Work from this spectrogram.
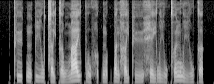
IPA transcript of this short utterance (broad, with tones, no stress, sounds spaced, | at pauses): pʰ yː˥ k̚ ɪ˨˥ ŋ p iː˥ w t͡s ɐ˧ j k ɐ˧ w m aː˥ j kʷ ɐ˨˩ w h ʊ˧ k̚ m ʊ˨˥ k̚ p ɐ˨˧ n h ɐ˧ j pʰ yː˨˥ h e˨˧ j w iː˨˩ w kʰ ɵ˥ n w iː˨˥ w k ɐ˨˥ k̚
